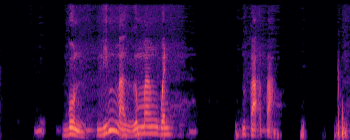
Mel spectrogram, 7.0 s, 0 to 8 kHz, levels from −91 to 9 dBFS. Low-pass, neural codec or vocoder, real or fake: 7.2 kHz; none; real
